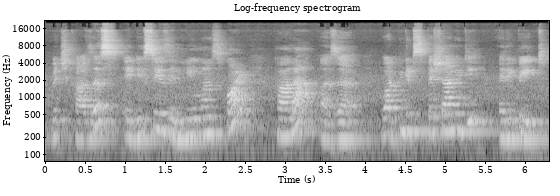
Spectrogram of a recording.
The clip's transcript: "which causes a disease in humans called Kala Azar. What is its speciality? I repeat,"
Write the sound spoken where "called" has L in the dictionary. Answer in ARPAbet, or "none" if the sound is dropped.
none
